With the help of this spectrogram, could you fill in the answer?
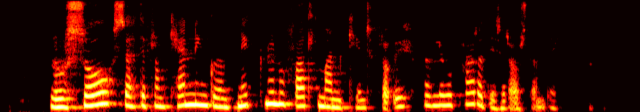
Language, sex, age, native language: Icelandic, female, 30-39, Icelandic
